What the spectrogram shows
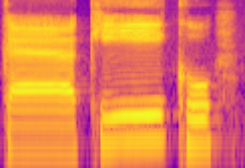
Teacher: Tuh antara langit-langit lunak dan keras. Kalau kaf lebih luar ada percikan nafas. · huruf kaf pangkal lidahnya nempel ke langit-langit antara langit-langit lunak dan keras. Nah, jadi beda nyentuhnya.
